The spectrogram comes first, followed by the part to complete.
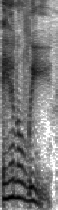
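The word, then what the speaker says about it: Annaly: Now, the name is Anna Lee, Okay. but it's spelled Oh, no. A-N-N-A-L-Y.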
